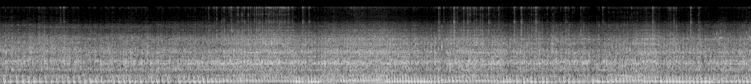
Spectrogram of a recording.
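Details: Chinese Honda CD70-type motorcycle idling, then revved: light, fast metallic rattle over the single-cylinder beat, louder on one side; slack timing chain from a worn tensioner rod.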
